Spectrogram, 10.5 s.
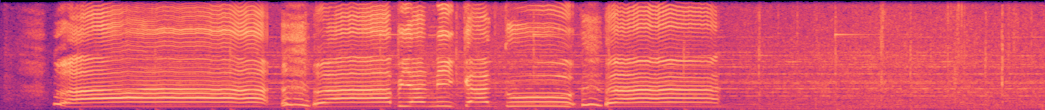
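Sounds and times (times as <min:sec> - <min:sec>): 
speech: 0:00.6 - 0:01.6, 0:03.9 - 0:07.3
girl crying loudly: 0:00.6 - 0:03.4.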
